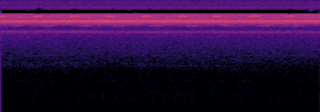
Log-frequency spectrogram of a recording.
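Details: Forest crickets chirping at night: a steady high trilling chorus with the topmost voice pulsing about twice per second over the continuous ring.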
